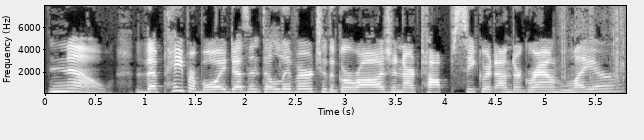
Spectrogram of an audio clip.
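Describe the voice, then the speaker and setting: A woman's voice: on the high side, fairly even intonation, measured pace, sharp tone, a little hiss or hum. An actress playing a spunky, wisecracking young female sidekick and mechanic in a radio drama, with a Canadian accent. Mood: teasing. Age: young adult. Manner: sassy, teasing banter. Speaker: hero's sidekick.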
